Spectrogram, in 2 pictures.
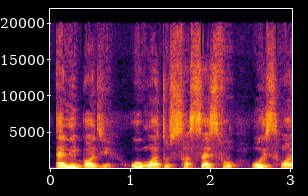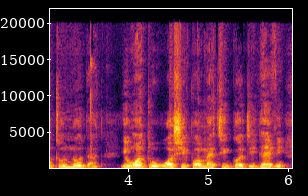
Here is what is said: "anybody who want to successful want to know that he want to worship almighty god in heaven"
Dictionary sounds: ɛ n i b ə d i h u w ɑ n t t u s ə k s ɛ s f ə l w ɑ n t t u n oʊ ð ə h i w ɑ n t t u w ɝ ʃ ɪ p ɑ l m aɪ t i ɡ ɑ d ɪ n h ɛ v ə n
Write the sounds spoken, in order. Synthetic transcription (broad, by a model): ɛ n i b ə d i h u w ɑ n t t u s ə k s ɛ s f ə l w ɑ n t t u n oʊ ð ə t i w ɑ n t t u w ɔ ʃ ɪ p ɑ m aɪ t i ɡ ɑ d ɪ n h ɛ v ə n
